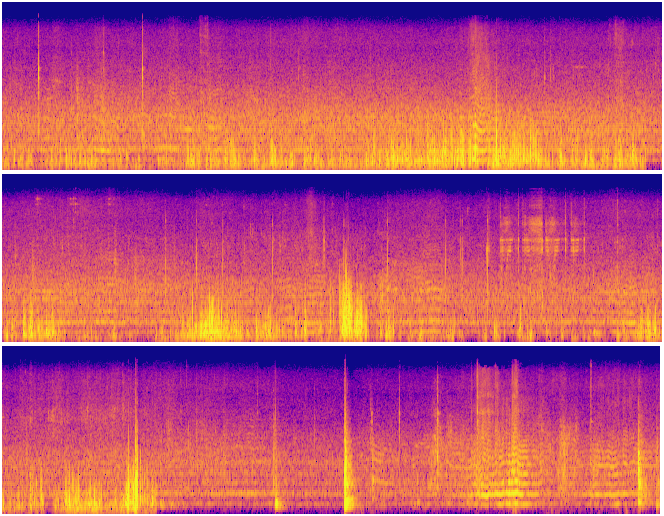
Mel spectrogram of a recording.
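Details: Honey bees at new beehives being set up and fed, a low steady humming drone broken by loud knocks and handling bumps, settling to a cleaner hum with a few sharp clicks toward the end.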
